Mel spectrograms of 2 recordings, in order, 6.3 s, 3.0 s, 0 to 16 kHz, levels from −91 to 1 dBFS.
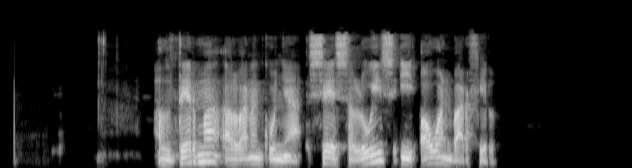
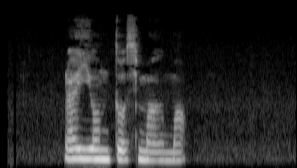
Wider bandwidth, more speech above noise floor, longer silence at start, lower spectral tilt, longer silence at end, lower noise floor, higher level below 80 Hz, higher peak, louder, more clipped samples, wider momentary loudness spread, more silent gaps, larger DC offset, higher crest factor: second, 8 kHz vs 9.4 kHz; first, 72 dB vs 43 dB; first, 1.55 s vs 0.65 s; second, -4 dB/octave vs -6.5 dB/octave; first, 1.4 s vs 1.15 s; first, -89 dBFS vs -63 dBFS; first, -58 dBFS vs -74 dBFS; first, -2 dBFS vs -8 dBFS; first, -17 LUFS vs -22 LUFS; neither; second, 12 LU vs 15 LU; neither; neither; about the same, 16 dB vs 16 dB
